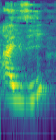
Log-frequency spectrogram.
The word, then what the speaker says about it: Ivy: vie donc par jour de mots IV pourquoi Ivy parce qu'en fait on chiffre romain le chiffre 4 s'écrit avec un I et un V donc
